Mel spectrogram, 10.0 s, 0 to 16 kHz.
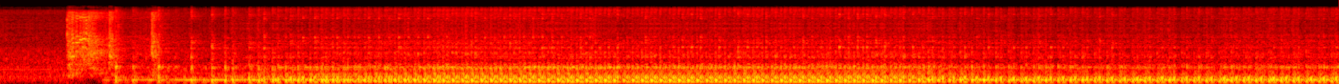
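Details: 2003 Yamaha V-Star 1100, about 29,000 miles, Hypercharger, rejetted carbs and baffles removed; fires quickly into a loud, lumpy but even V-twin beat around 210 per minute with open-pipe rasp, runs fine.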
